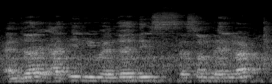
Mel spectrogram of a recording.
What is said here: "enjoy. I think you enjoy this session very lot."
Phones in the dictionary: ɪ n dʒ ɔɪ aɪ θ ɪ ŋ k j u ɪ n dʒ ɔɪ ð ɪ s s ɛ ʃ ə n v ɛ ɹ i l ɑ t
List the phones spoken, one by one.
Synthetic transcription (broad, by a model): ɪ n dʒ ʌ aɪ t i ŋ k j u ɪ n dʒ ɔɪ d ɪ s s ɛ s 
